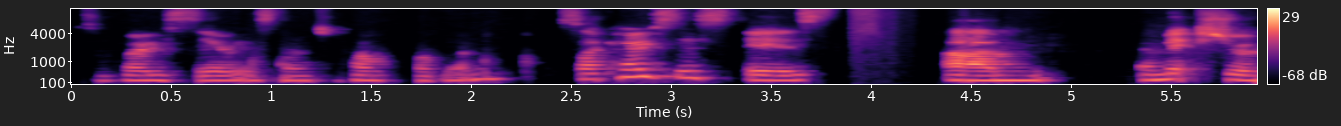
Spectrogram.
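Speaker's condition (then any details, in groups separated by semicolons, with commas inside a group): No condition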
